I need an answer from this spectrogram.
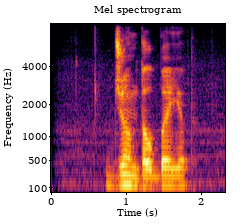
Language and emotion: Russian, angry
